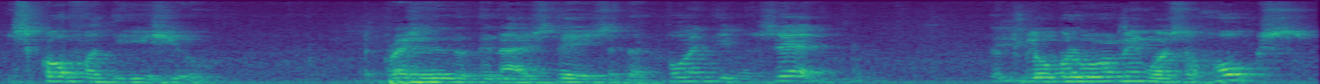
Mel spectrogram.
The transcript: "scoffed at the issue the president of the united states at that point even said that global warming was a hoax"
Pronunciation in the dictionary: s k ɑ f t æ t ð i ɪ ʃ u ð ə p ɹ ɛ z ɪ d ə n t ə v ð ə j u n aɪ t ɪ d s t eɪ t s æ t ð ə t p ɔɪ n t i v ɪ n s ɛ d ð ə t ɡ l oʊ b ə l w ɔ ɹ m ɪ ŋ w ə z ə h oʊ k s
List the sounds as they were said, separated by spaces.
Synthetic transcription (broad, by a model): s k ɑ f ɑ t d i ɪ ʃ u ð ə p ɹ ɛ s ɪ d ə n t ə v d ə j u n aɪ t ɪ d s t eɪ t s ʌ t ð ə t p ɔɪ n t i v ɪ n s ɛ d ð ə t ɡ l oʊ b ə l w ɔ ɹ m ɪ ŋ w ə s ə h oʊ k s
